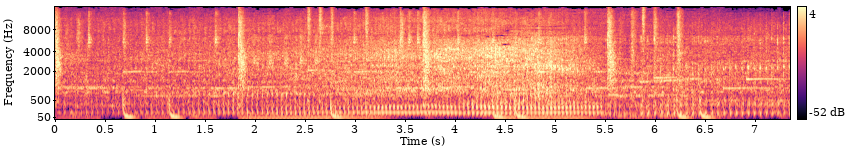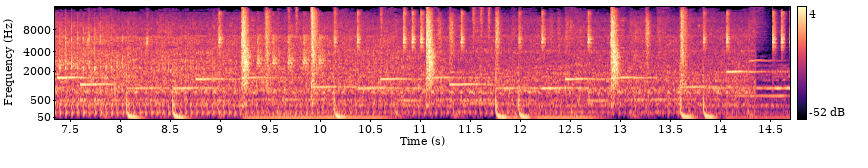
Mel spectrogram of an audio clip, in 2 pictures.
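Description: Electronic background music with a steady beat. Under it, a small motorbike engine hums and swells as it passes close, loudest about four to five seconds in, then drops away.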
